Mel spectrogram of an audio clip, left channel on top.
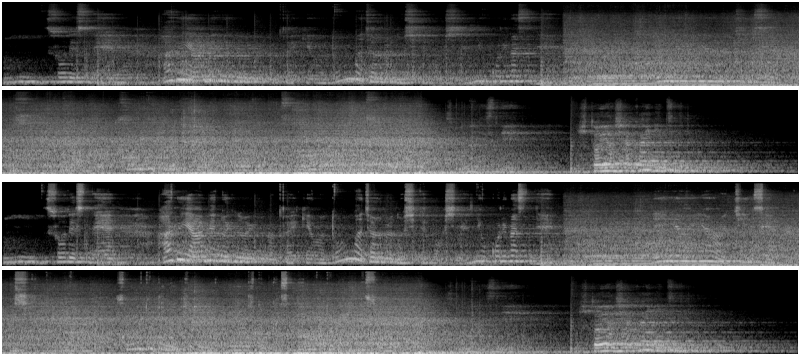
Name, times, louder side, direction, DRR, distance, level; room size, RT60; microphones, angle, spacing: voice 1, 0.0-5.5 6.5-12.0, right 3 dB, 45° right, 5 dB, 0.5 m, -25 dB
sound 1, 0.7-11.3 12.0-13.2 13.6-14.2, equal, 5° left, 0.7 m, -35 dB
Waves surf, 5.6-12.2, equal, 30° left, 1.6 m, -19 dB
voice 2, 5.7-6.4 12.4-13.2 13.7-14.8, left 1 dB, 70° left, -2 dB, 1.2 m, -22 dB
8.6 x 4.9 x 4.4 m, 2.8 s
head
